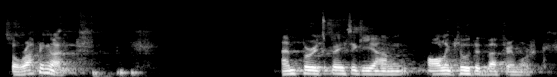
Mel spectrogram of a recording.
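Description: A young man giving a relaxed tech talk at a meetup, thinking aloud with fillers from a podium in a large auditorium. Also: mid-range voice, normal speed. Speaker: conference speaker. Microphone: podium mic, recorded from the hall. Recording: echoey hall.

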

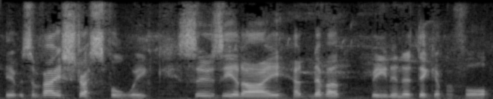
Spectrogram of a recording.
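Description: A middle-aged English man who owns a chateau sits in a sunny garden courtyard, telling a story to camera in a wry, understated way and chuckling at his own mishaps. His voice is medium in pitch and darkish, at a normal speed.

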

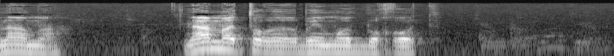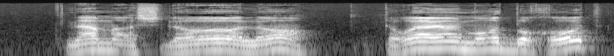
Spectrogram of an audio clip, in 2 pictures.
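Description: A man giving a humorous sermon as a rabbi, telling stories animatedly and acting out other people's voices. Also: a little high. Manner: animated comic storytelling, acts out women's voices.

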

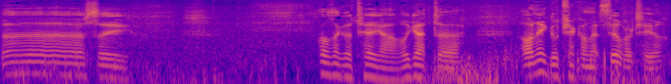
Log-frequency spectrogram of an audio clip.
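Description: A farm owner who vlogs gives a rambling, folksy tour of his land, thinking aloud with plenty of fillers. His medium-pitched voice moves at a measured pace with frequent pauses. He holds a phone while walking outdoors, so wind noise hits the mic over the outdoor ambience.

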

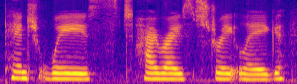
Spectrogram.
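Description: A chatty young woman talks straight to her viewers at a middle pitch, leaning on "like" fillers as she tries on clothes. Her voice is caught by a nearby camera in a small indoor apartment. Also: flat delivery, extremely slow, darkish tone, slight background noise. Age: young adult. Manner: chatty, frequent "like" fillers, friendly address to viewers. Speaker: lifestyle vlogger. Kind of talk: casual try-on haul chat.

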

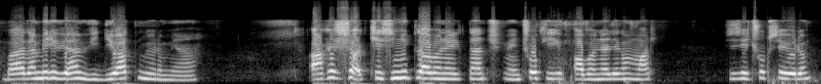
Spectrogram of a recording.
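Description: Excitable young-sounding woman gaming. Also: sits high, a little fast. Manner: excitable, loud outbursts and playful swearing. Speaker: mobile game streamer. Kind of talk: casual gameplay commentary. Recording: loud gunfire from the game.

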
